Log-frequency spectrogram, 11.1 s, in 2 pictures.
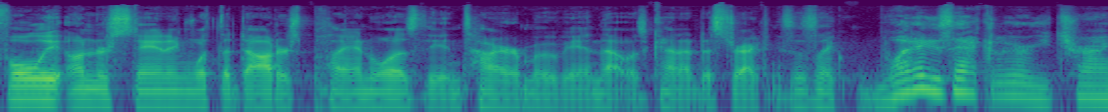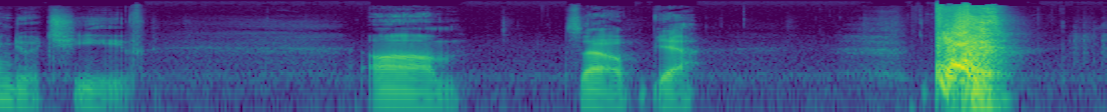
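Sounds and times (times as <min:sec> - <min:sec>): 
speech: 0:00.0 - 0:06.4, 0:07.4 - 0:09.1
sneeze: 0:10.2 - 0:10.6.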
